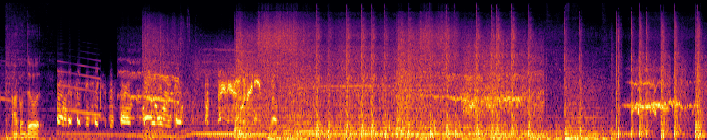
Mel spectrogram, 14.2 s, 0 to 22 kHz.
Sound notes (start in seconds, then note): 2.8 crashing; 6.3 gunshots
